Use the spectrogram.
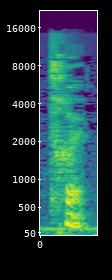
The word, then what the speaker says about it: très: This here is an accent grave, that's the name of that little line, and that changes the sound of this E to an E. It's sort of E, sort of shorter and flatter.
